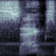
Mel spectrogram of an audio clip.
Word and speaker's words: CEX: They really seem to want to be pronounced as sex, but I can't think of anything more oxymoronic than a game shop called sex, so CEX it is.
